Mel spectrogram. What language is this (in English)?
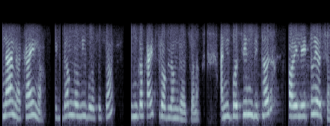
Konkani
